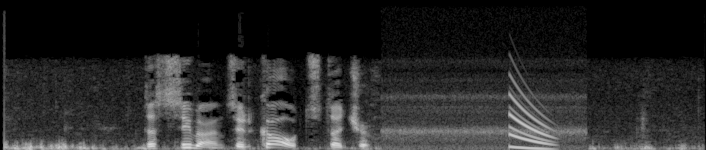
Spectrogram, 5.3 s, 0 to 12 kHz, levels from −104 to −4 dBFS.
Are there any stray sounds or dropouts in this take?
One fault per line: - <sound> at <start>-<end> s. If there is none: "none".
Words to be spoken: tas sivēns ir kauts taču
- chirp at 3.8-4.2 s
